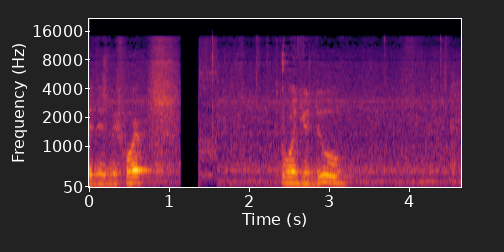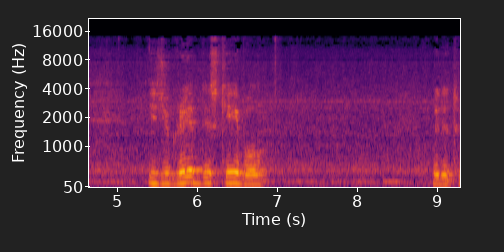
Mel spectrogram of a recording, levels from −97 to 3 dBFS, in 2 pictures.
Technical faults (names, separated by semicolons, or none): playback stall; catch-up at higher speed; damaged data in a compressed stream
